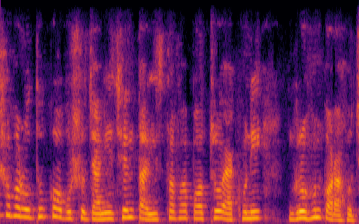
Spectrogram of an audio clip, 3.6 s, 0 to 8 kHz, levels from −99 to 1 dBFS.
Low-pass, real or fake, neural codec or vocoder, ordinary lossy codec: 7.2 kHz; real; none; Opus, 24 kbps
